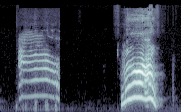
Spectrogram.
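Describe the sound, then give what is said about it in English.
A female cat lets out two drawn-out, complaining meows, the second louder and more strained, with a short silent pause between them and no talking. “She sounds angry, dude. She's annoyed because I'm in her spot.”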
